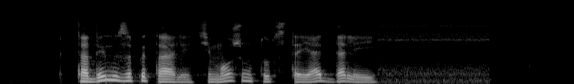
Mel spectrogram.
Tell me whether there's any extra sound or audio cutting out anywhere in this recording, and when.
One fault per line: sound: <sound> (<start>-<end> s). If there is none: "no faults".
no faults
